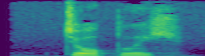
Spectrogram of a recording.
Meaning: warm
- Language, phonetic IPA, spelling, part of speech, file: Russian, [ˈtʲɵpɫɨj], тёплый, adjective, Ru-тёплый.ogg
